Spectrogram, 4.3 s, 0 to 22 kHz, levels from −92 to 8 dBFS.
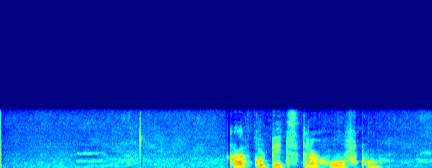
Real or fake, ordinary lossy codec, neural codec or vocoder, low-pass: fake; none; codec, 16 kHz, 4 kbps, X-Codec, HuBERT features, trained on LibriSpeech; none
